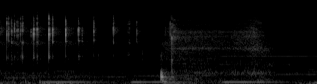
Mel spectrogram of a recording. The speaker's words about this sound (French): Donc, je brasse mes dés.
